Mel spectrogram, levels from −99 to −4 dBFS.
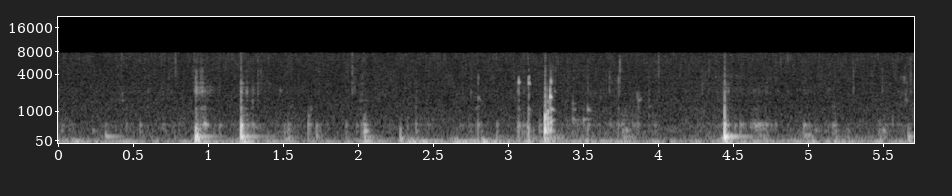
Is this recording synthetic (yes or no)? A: no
